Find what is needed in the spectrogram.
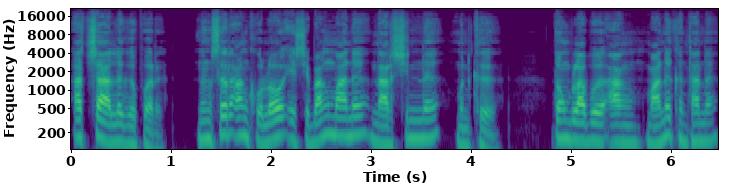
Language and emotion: Bodo, neutral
